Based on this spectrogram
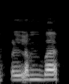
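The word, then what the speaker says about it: plumber: तो हमेशा बी एम और बी होगा तो भी साइलेंट होगा। और बी और टी होगा तो भी बी हमारा साइलेंट ही माना जाएगा।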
